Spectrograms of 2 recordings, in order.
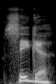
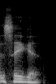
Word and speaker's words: Sega: Yeah, my school, we used to say Sega instead of Sega, until the Hedgehog came around. Yeah, which I think they still do in Australia, they still call it Sega.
